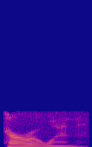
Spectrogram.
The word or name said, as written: heroin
